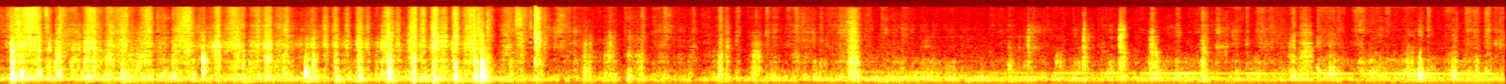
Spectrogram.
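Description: Faint scuffing and scratching of hands rubbing and pressing marine carpet onto the glued edge of an aluminum hatch lid, a quick run of light scuffs in the first two seconds or so, then near silence.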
